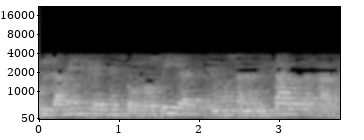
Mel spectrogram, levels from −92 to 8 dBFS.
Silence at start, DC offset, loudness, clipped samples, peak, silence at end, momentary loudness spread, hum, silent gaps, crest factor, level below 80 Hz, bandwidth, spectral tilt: 0 s; under 0.1%; -15 LUFS; under 0.1%; -2 dBFS; 0 s; 4 LU; none; none; 12 dB; -50 dBFS; 4 kHz; -12 dB/octave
